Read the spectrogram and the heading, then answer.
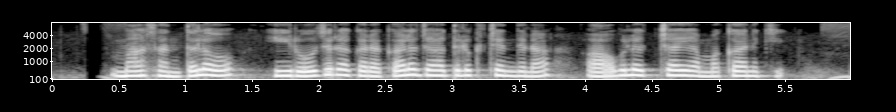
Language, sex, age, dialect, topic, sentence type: Telugu, female, 25-30, Utterandhra, agriculture, statement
